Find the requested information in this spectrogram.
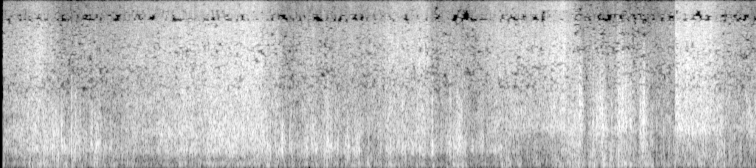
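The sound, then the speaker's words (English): Hurricane Ian's winds and storm surf pounding Fort Myers, Florida: a loud, continuous roar of wind buffeting the microphone over crashing surf, swelling in a few heavier gusts. “it is the fifth strongest hurricane ever to make landfall in the continental U.S. Here is the sound of it pounding Fort Myers earlier today.”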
